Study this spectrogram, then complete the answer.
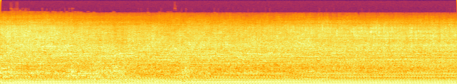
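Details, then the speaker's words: Rescued zero-turn mower running after repair, with the pulleys checked and the rear carrier pinned on. Steady, deep, even engine drone with no knocks or misses; this is the sound it's supposed to make. "That's the sound it's supposed to make."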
